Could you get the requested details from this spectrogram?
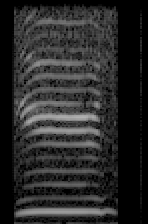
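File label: "jyun3", Cantonese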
